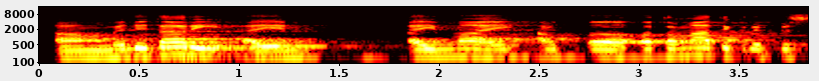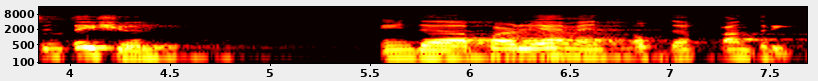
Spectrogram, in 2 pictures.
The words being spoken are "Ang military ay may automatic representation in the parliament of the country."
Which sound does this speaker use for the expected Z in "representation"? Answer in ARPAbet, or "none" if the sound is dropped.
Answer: S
